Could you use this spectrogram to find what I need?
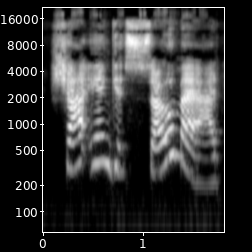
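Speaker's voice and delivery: ordinary talk, nothing marked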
